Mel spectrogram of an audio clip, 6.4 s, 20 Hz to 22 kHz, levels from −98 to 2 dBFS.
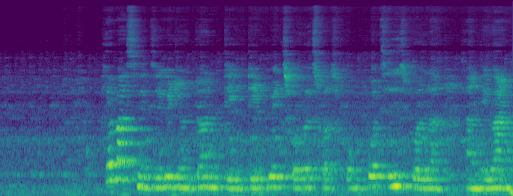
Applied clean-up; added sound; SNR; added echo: none; none; none; reverberation time 0.6 s.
